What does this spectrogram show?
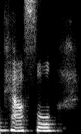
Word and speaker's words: castle: Usually the sol, castle has an STLE, that silent T.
